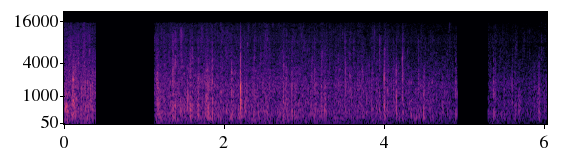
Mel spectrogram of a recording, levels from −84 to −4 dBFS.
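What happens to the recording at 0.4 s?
The connection drops at 0.40 s and the player has to reconnect and start a fresh decoder partway into the stream, a stream reconnect that runs to 1.14 s. For about 0.68 s the audio goes completely silent. When the sound returns, it picks up at a later point in the stream, skipping ahead by roughly 0.7 s, so a stretch of material is simply missing. The first frame after the restart fades in.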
